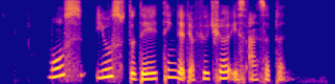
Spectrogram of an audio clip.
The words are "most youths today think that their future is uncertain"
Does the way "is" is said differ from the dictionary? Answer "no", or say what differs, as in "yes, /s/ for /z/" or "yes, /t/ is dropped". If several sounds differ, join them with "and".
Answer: yes, /s/ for /z/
